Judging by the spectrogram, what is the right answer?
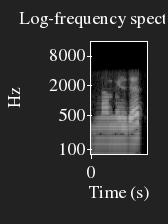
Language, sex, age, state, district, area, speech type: Maithili, female, 30-45, Bihar, Purnia, rural, conversation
